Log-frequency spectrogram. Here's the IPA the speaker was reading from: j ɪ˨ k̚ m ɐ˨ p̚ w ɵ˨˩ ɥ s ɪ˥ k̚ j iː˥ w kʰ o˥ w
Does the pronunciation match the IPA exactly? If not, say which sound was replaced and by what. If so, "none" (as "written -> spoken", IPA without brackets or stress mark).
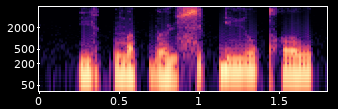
none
